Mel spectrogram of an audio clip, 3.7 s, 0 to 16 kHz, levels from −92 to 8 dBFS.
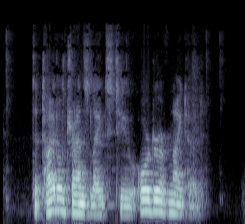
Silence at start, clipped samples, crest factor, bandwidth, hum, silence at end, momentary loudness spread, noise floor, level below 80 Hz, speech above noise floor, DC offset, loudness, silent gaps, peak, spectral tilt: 0.5 s; under 0.1%; 16 dB; 9.4 kHz; none; 0.7 s; 14 LU; -64 dBFS; -58 dBFS; 50 dB; under 0.1%; -15 LUFS; none; 0 dBFS; -8 dB/octave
